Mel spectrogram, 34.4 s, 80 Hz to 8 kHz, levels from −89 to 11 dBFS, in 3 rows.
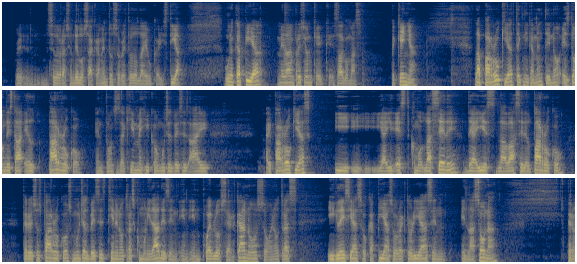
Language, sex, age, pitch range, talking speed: English, male, 20-39, 100-115 Hz, 140 wpm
